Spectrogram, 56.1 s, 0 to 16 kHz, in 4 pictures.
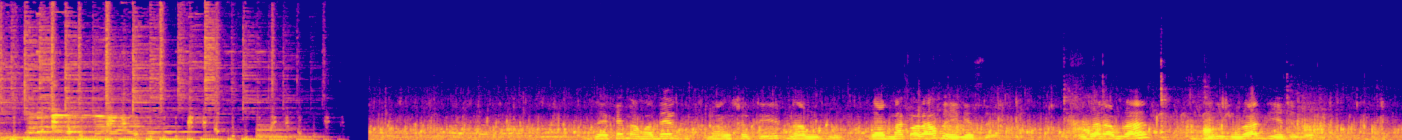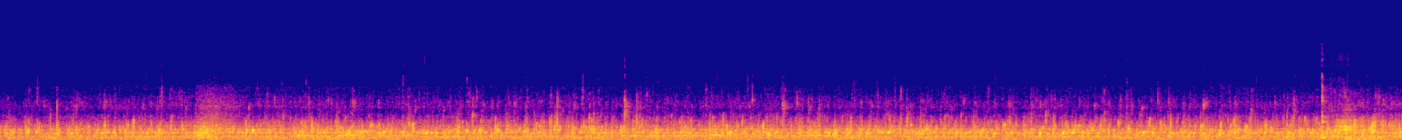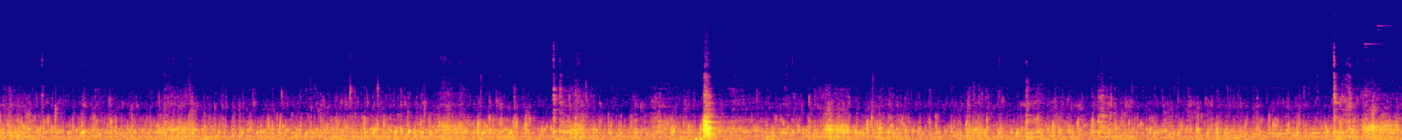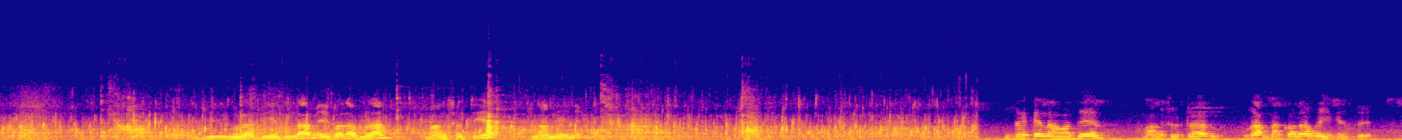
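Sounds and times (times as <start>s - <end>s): curry simmering and bubbling: 3.7s - 52.4s
spatula stirring in pan: 8.7s - 16.5s, 26.1s - 51.8s.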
